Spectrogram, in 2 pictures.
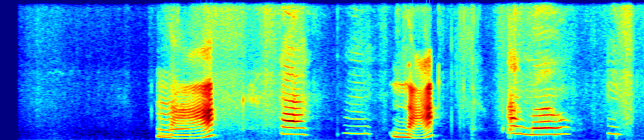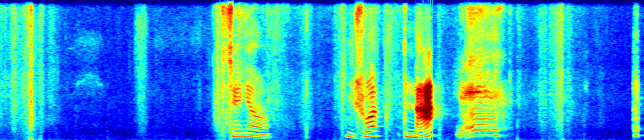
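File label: "na2", Mandarin Chinese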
